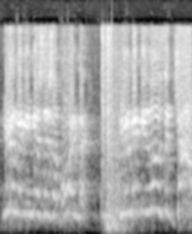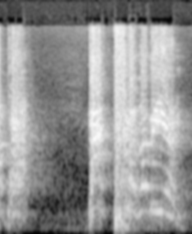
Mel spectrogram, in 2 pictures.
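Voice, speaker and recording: An actor playing a self-pitying husband who swings from whining to shouting in a comedy scene. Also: male voice, sits high, sing-song, normal speed, a loud crowd, very noisy. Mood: furious. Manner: melodramatic, whining then shouting. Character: self-pitying, explosive middle-aged husband.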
